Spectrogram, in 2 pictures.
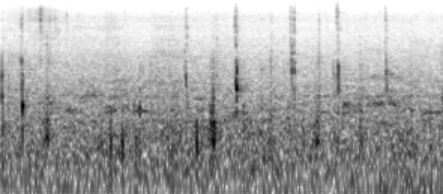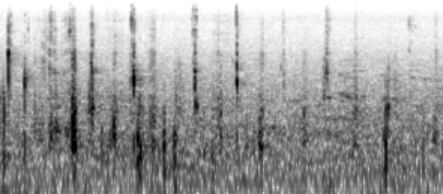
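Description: Chewing juicy orange segments up close: faint, scattered wet mouth clicks, thickest around the middle.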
